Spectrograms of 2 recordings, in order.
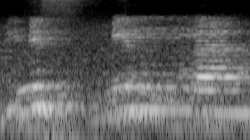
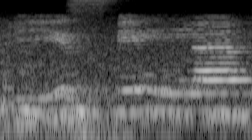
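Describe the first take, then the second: First: The first vowel is short and firm. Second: The first vowel is dragged out long. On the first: The speaker calls it right. "tapi tegas" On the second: The speaker calls it wrong. "jangan diseret"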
